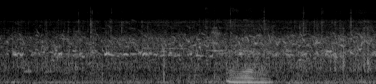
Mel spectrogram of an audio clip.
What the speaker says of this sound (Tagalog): So yan ang ating munting manukan.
